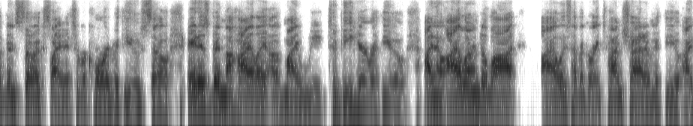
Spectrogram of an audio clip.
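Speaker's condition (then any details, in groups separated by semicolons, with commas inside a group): No condition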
